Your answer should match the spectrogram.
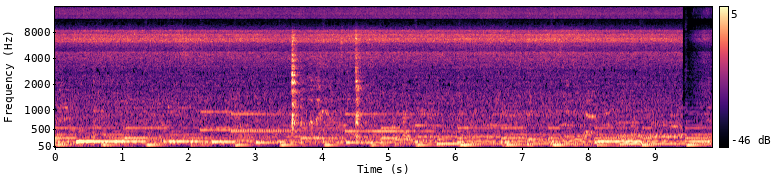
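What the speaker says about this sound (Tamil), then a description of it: "எண்ணெயோட சலசலப்பு பாருங்கள்" Potato chips fry in hot oil on medium heat, giving a steady dense sizzle and crackle throughout, with a couple of sharp utensil clicks partway through.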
